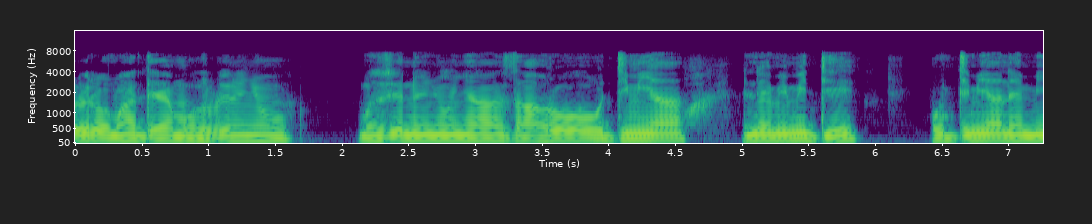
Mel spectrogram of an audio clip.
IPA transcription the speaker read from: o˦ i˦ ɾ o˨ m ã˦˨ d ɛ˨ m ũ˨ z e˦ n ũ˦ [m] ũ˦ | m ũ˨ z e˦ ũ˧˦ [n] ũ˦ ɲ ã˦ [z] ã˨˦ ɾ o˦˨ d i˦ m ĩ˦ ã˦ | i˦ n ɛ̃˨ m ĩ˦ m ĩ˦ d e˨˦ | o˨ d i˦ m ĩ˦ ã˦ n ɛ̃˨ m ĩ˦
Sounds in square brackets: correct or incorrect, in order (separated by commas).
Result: incorrect, incorrect, correct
